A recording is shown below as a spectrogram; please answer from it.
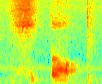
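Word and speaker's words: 人: 사람을 얘기할 때 이렇게 사람 인자를 써놓고는 히도 이렇게 읽고요 이제 이거의 존경은이 방자를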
